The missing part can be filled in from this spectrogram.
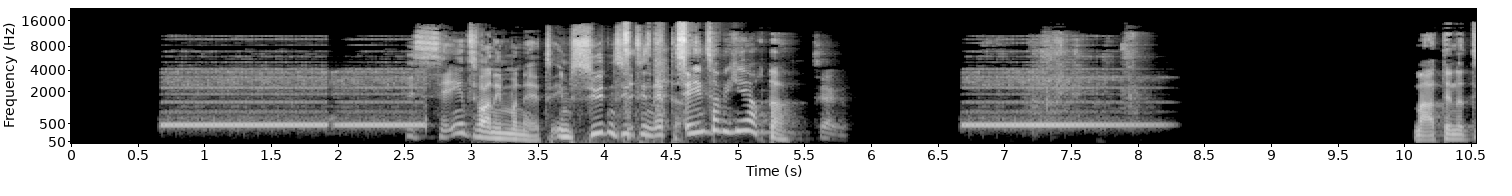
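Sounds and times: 
telephone dial tone while calling: 0:00.7 - 0:02.7, 0:06.7 - 0:08.3
speech: 0:02.5 - 0:05.9, 0:10.1 - 0:10.5.

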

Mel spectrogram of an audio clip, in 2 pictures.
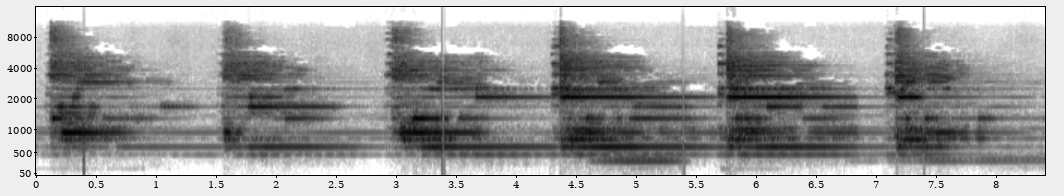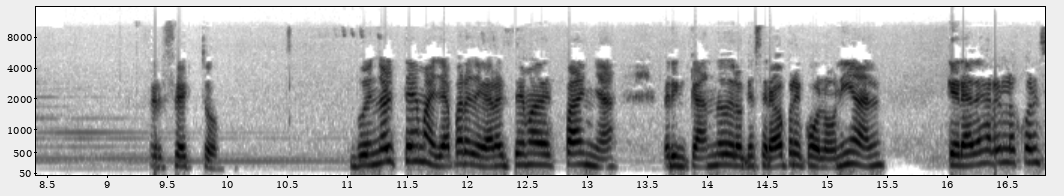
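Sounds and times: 
large bell tolling at five in the afternoon: 0:00.0 - 0:10.4
speech: 0:09.4 - 0:10.1, 0:11.0 - 0:16.8.

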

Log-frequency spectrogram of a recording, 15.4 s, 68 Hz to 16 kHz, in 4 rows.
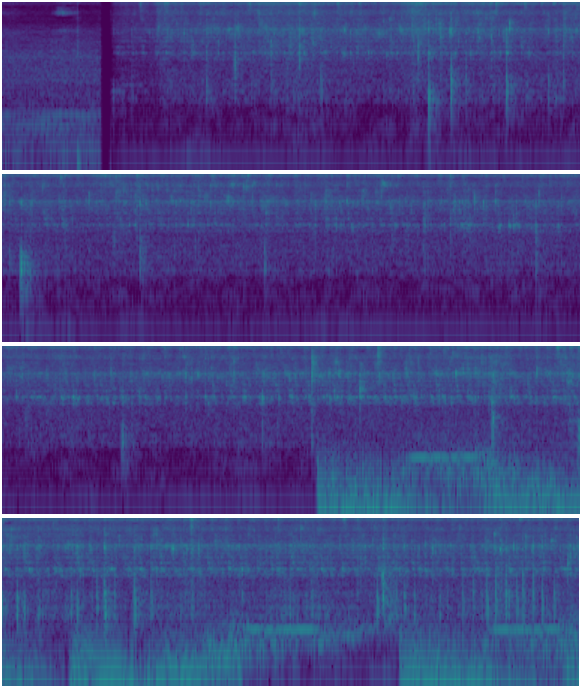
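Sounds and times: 
egg frying on a hot plate: 0:00.8 - 0:15.3
low electrical hum: 0:09.8 - 0:15.3.

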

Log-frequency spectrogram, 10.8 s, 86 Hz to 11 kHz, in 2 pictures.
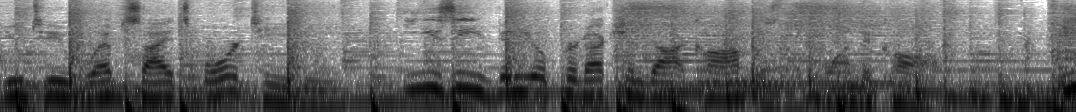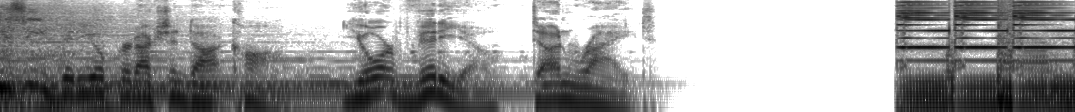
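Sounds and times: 
speech: 0:00.0 - 0:08.7
bell ringing: 0:09.9 - 0:10.7.

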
